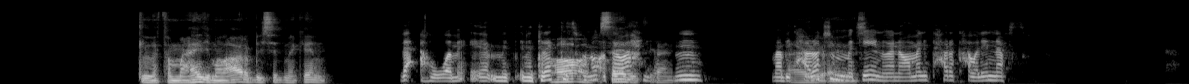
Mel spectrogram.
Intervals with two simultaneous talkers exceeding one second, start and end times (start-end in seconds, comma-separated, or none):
5.5-6.8, 7.9-9.2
